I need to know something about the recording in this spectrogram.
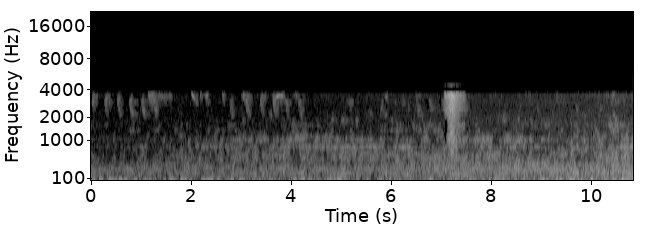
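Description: A diesel train engine rumbles as a train approaches, growing louder.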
